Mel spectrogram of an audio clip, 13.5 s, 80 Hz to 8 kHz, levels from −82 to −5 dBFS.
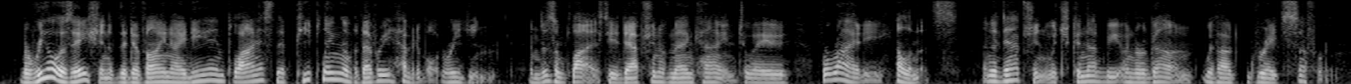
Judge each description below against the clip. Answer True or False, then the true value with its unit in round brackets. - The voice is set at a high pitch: False (130 Hz)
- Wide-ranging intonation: False (4.0 semitones)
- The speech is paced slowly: False (160 wpm)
